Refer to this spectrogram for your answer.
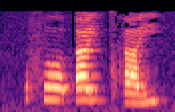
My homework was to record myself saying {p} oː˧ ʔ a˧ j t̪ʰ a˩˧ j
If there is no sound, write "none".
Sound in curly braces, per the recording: f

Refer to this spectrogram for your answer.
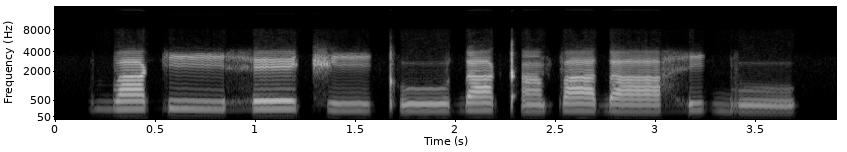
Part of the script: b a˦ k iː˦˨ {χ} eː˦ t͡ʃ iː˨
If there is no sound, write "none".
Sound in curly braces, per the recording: h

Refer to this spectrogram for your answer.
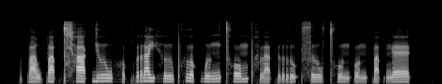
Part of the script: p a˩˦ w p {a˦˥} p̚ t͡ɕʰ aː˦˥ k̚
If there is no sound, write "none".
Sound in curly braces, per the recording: a˦˥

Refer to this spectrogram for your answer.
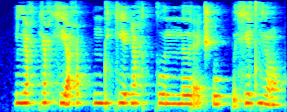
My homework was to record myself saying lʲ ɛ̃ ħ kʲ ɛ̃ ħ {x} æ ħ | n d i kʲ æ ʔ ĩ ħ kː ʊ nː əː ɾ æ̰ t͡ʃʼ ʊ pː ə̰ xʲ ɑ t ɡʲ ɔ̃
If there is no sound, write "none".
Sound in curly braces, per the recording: xʲ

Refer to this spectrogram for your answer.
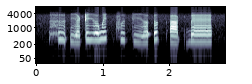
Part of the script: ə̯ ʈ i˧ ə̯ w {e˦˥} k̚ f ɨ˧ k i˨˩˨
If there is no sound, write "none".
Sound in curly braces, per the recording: e˦˥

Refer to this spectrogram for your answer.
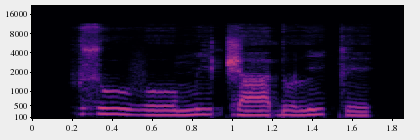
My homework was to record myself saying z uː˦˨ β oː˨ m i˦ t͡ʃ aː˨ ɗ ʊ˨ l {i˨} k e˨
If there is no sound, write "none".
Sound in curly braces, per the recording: i˦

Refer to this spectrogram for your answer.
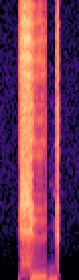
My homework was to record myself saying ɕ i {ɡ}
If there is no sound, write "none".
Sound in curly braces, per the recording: ɡ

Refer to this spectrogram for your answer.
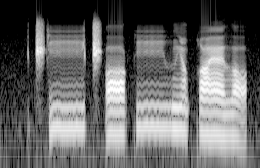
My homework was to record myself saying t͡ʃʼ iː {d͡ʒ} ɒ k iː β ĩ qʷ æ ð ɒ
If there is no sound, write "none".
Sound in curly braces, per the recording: t͡ʃʼ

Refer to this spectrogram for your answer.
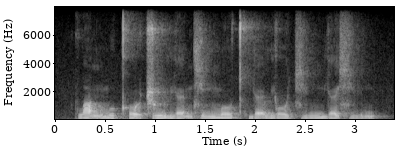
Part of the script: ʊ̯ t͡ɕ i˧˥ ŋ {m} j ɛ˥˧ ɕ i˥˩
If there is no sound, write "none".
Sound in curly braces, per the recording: m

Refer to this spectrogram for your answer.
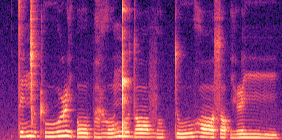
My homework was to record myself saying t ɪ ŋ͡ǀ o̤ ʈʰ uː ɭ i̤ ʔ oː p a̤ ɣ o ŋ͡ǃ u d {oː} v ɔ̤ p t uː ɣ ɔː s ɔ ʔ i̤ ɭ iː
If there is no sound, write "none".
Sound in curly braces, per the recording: ɔː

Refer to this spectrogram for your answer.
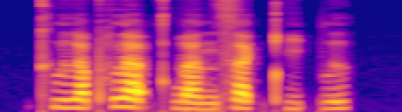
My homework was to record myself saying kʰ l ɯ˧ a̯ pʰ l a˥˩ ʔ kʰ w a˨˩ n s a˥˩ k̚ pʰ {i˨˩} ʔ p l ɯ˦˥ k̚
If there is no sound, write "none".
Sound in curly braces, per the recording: i˨˩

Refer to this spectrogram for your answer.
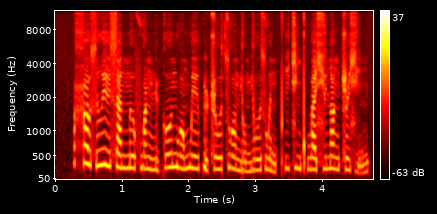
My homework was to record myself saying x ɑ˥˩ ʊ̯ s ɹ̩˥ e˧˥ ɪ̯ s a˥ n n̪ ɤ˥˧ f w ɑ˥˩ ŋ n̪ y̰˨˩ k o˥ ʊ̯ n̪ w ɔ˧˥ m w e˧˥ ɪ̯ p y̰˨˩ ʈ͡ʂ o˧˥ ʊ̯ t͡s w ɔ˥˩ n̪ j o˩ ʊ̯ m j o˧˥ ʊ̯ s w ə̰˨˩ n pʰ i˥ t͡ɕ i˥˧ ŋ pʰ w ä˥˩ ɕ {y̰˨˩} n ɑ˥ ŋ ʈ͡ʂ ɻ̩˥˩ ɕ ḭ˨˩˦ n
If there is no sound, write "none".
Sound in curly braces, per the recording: y˥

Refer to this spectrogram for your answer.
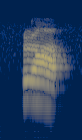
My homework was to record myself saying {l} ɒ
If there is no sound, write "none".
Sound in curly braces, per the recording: ɭ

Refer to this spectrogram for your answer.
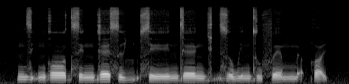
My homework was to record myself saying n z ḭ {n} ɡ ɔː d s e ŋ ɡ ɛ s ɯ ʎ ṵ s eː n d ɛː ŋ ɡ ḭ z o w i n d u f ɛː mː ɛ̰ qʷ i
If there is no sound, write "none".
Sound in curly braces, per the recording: ŋ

